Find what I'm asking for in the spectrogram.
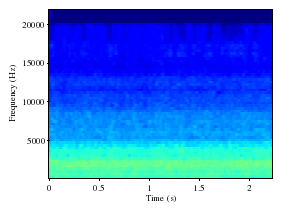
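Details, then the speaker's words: Large Revolution EC fan, ramped up on its dimmer with no filter fitted: loud, steady rush of air with a constant mid-pitched hum, no rubbing, ticking or wobble; normal fan airflow noise. "Raise my voice a little bit, but it is noisy. I don't know if you can pick that noise up, but it's noisy. That's because of the amount of air that this fan is actually blowing out here."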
